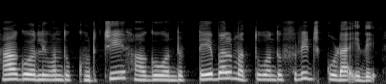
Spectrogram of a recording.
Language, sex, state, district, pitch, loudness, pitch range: Kannada, female, Karnataka, Bidar, 220 Hz, -16 LUFS, 205-235 Hz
